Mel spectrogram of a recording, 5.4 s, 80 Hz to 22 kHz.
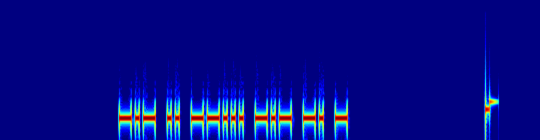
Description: Morse code, heard as a keyed tone, about 30 wpm, 700 Hz. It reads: KI7KNT
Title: USA Call Signs - 6 Characters - 4x Character Spacing - 30wpm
